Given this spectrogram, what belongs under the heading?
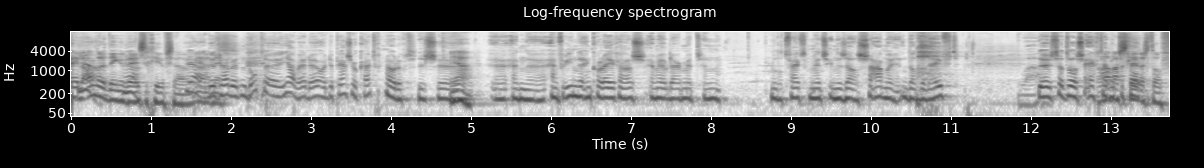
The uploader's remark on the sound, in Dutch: Deze live uitzending is opgenomen in het Allard Pierson te Amsterdam voor AmsterdamFM.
